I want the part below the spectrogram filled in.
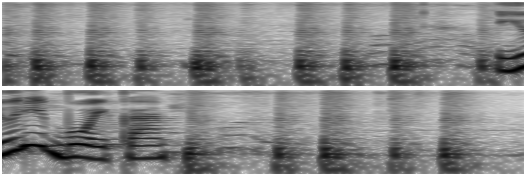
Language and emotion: Russian, positive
